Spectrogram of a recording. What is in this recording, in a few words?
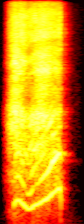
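Vox Casting Japanese; Epis; kingsraid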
